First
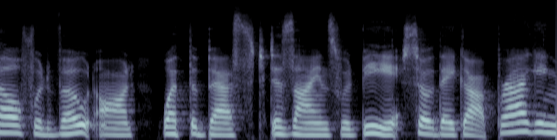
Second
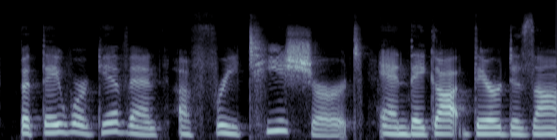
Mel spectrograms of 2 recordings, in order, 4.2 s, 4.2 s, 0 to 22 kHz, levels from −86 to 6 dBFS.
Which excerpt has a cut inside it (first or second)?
first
